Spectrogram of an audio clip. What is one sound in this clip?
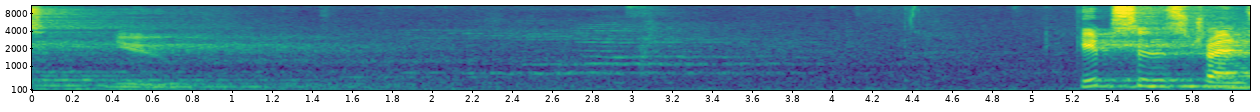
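A man chants into a microphone, echoing through a large hall.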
